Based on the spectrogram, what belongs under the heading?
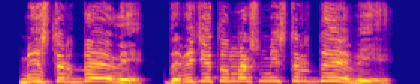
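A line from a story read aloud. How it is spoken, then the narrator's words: Shout. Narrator (Russian): Хэм закричал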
